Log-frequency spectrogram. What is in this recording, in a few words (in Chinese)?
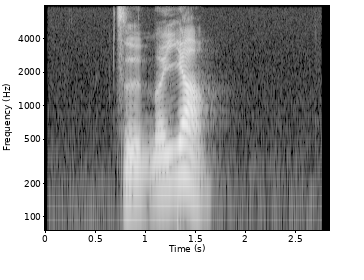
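"怎么样", Mandarin Chinese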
